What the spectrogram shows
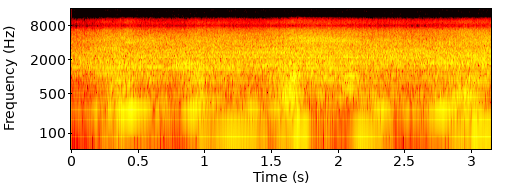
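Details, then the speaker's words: Honda EF Civic after repairs including a replacement intermediate shaft: repeated clean throttle blips rise and fall smoothly with no clatter or hesitation; engine revs freely, running good now. "She running good now."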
